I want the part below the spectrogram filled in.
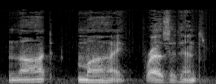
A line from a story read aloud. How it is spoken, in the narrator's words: wakes up, eyes half closed, and croaks slowly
